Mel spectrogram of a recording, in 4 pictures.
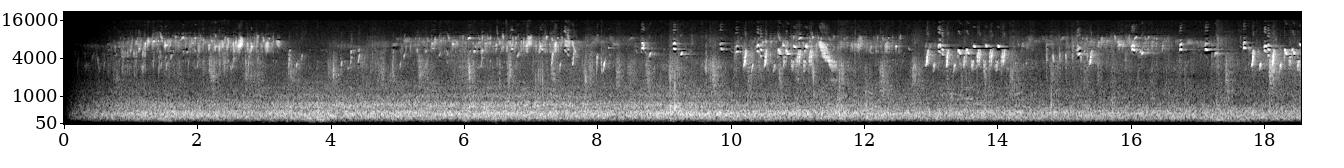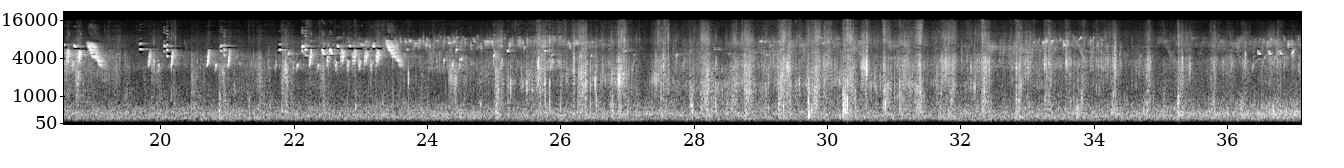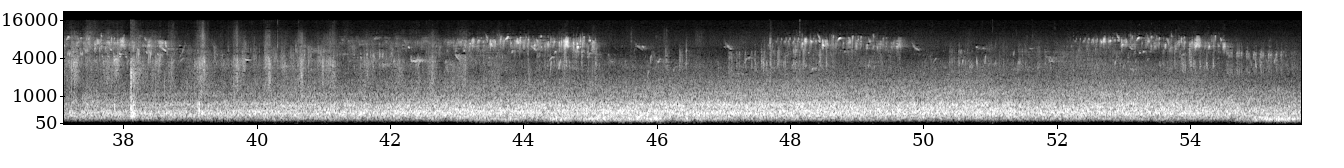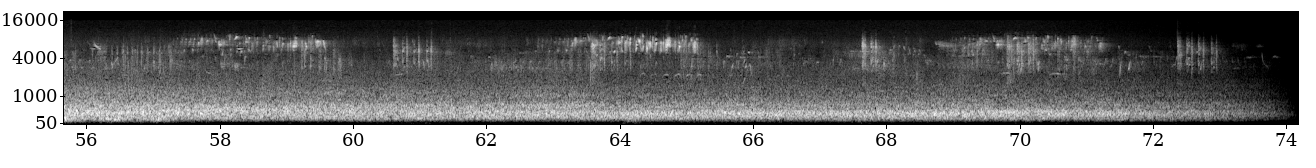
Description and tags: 20180313.walk.through.forest
Noise of footsteps on coarse sand, forest ambiance in background including birds calling and wind on trees. Audiotechnica BP4025 into SD MixPre-3
ambiance, birds, field-recording, footsteps, forest, nature, south-spain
